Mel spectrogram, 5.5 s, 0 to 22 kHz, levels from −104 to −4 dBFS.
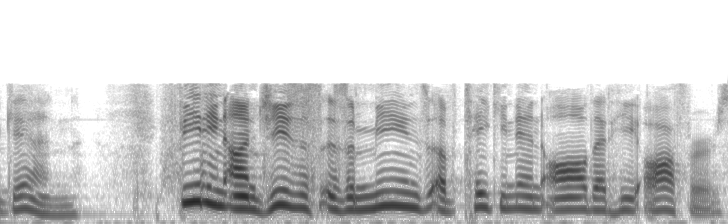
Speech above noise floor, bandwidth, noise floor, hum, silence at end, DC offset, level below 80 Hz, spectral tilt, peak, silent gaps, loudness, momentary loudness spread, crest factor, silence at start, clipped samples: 32 dB; 5.8 kHz; -64 dBFS; none; 0 s; under 0.1%; -82 dBFS; -8.5 dB/octave; -14 dBFS; none; -32 LUFS; 13 LU; 18 dB; 0 s; under 0.1%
